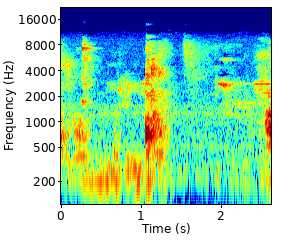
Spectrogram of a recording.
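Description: One short, sharp cough-like burst amid quiet room sounds; a single cough or throat clearing.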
